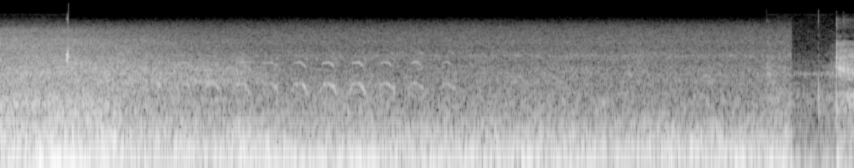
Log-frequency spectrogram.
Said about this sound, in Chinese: 海浪打击在沙滩上，再退回海里面。每天每天，海浪都不会累的重复这样的动作。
